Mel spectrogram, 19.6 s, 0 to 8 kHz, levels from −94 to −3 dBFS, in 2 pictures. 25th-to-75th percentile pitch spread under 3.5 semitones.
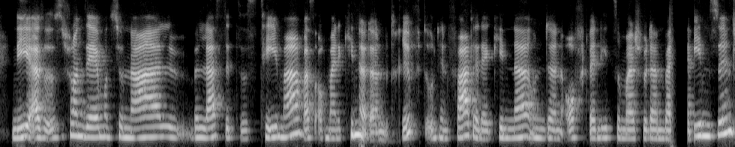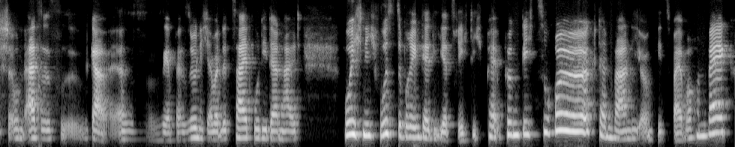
No: average, 4.4 semitones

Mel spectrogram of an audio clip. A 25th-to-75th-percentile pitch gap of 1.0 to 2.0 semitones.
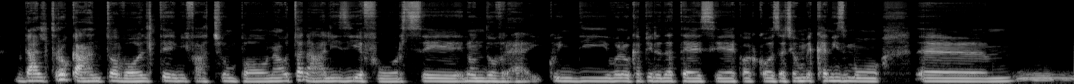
Yes: narrow, 1.5 semitones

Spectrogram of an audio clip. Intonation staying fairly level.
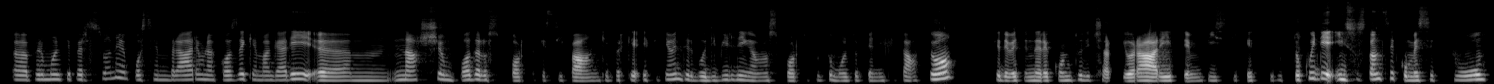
No: average, 3.4 semitones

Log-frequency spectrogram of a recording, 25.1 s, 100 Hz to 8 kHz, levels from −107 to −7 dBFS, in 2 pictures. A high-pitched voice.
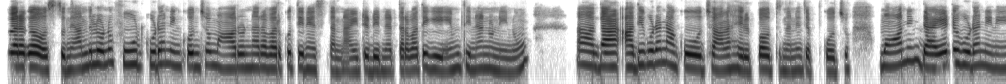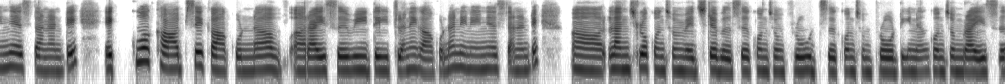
Yes: high, 215 Hz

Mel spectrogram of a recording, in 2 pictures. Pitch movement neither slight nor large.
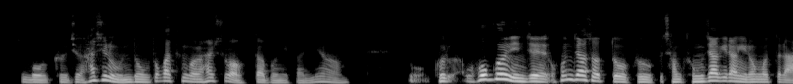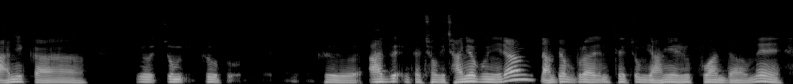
Yes: average, 4.7 semitones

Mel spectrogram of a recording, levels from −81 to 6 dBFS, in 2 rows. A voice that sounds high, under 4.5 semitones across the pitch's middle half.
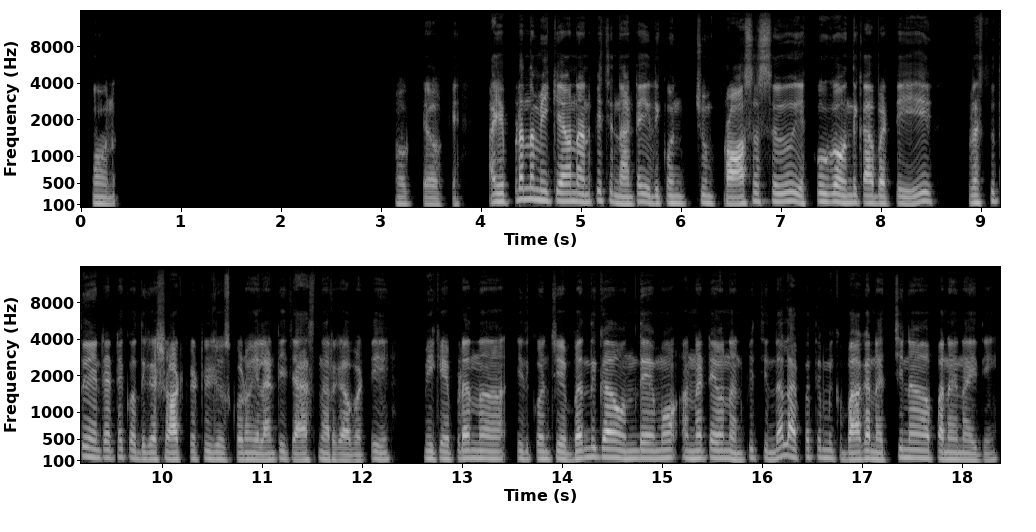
No: low, 135 Hz; average, 3.2 semitones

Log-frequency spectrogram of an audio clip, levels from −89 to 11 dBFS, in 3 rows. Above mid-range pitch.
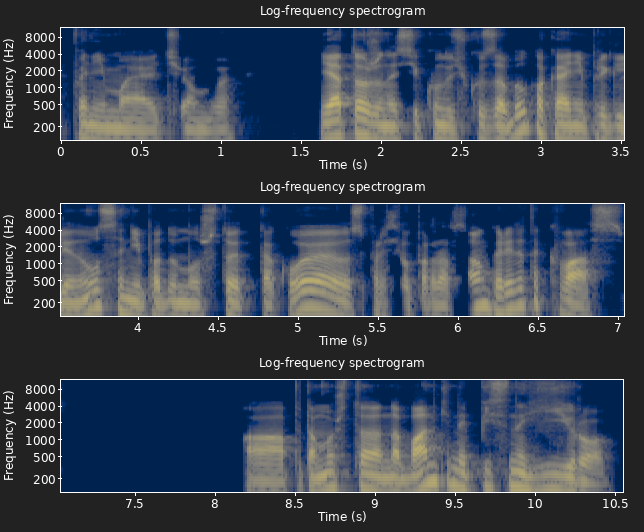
No: low, 105 Hz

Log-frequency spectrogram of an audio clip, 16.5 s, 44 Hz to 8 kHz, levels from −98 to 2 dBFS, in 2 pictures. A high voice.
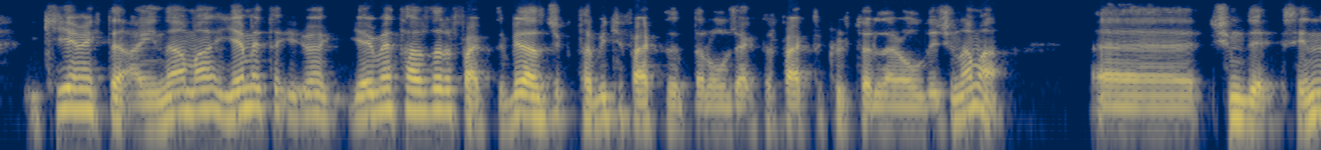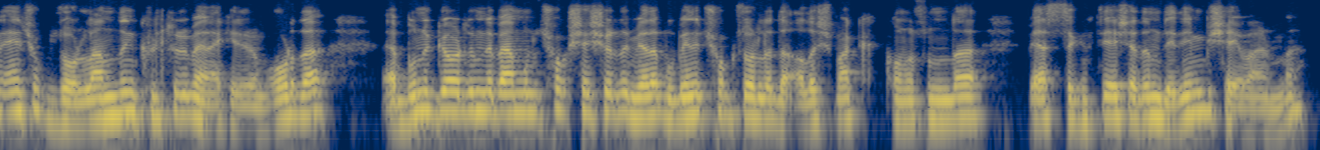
No: medium, 140 Hz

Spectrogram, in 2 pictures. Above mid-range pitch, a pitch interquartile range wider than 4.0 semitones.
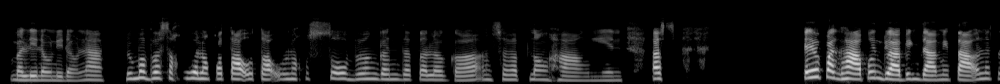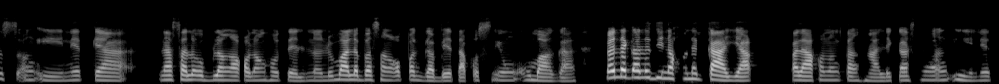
Yes: high, 210 Hz; average, 4.4 semitones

